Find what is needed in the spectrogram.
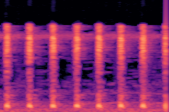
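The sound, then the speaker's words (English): A clapper rail gives a harsh, dry call of eight evenly spaced clattering notes, fairly loud, with no voices or other sounds around it. “The clapper rail.”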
